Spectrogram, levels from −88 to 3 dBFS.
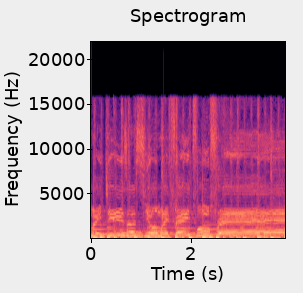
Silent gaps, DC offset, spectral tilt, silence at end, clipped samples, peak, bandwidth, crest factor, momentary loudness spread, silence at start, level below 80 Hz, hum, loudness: none; under 0.1%; -4.5 dB/octave; 0 s; under 0.1%; 0 dBFS; 16.5 kHz; 10 dB; 1 LU; 0 s; -18 dBFS; none; -11 LUFS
